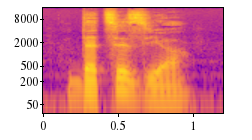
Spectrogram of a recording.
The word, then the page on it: besluit: /bəˈslœy̯t/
